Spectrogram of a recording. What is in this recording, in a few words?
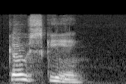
go skiing, English; sport a hry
